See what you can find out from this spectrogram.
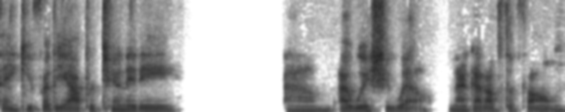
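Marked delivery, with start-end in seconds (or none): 0.0-3.3 acted, mock-sheepish tone. Recounting what she said to him on the phone, retelling a sheepish reply. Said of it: "I just said to him very sheepishly".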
